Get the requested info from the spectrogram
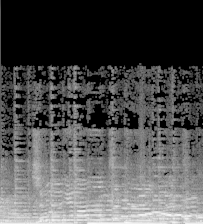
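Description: Keroncong ensemble playing: plucked strings and a melody line over a bass that holds long low notes, each about a second and a half.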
